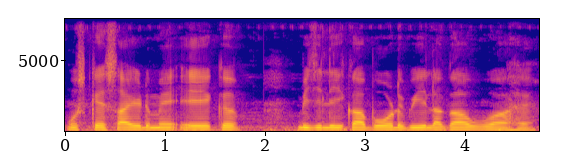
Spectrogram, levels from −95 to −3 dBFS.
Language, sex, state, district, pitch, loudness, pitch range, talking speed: Hindi, male, Uttar Pradesh, Shamli, 130 Hz, -16 LUFS, 130-135 Hz, 140 wpm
